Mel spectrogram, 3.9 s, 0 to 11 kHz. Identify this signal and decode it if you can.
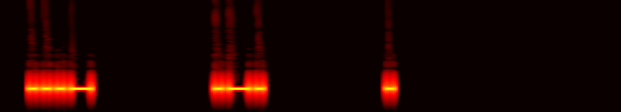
Morse code, heard as a keyed tone, about 28 wpm, spaced as for 10 wpm, 700 Hz. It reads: VRE
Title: USA Call Signs - 6 Characters - 6x Character Spacing - 28wpm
